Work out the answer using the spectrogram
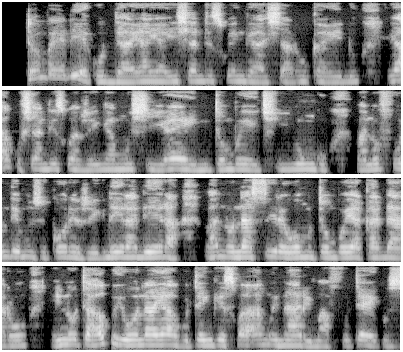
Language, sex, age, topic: Ndau, female, 25-35, health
